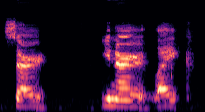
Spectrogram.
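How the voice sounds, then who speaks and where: A woman's voice: medium pitch, little pitch movement, very slow, a bit bright, lo-fi sound, a little hiss or hum. A young woman vlogger in her bedroom, answering viewer questions in a rambling, stuttering, unscripted way. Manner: stutters and restarts, rambling and easily sidetracked. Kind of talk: casual unscripted talk to camera.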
